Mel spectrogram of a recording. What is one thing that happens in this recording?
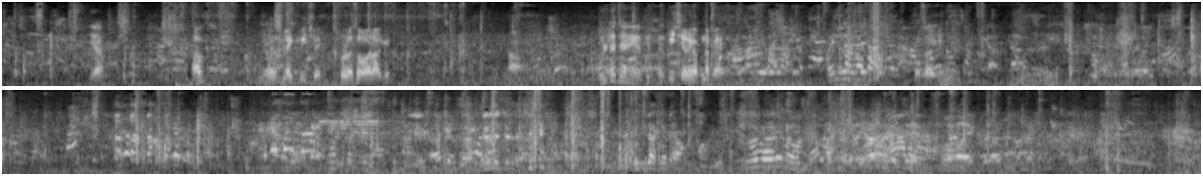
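Young men talk with animation close by, outdoors.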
